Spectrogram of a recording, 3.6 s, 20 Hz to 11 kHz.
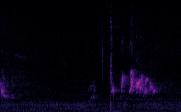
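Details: Wild old red-whiskered bulbul, caught on 20 December 2018 while being trapped with a decoy bird. After near silence and a couple of faint clicks, one quick, bright, warbling phrase of about a second rises and falls at the end.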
